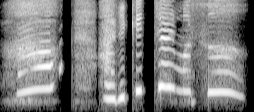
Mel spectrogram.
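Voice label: Voice chant, Japanese; soira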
